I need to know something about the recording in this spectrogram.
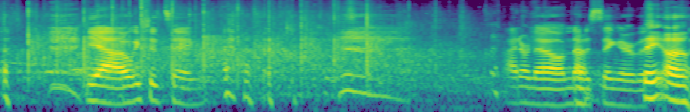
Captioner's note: applause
